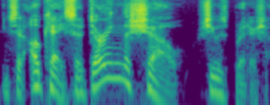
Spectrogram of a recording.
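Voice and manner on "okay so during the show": stage manager in a mock Jersey accent, bored and a bit higher. Stage manager briefing phobic guests, mock bored Jersey accent. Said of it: "giving her a sort of a Jersey accent".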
